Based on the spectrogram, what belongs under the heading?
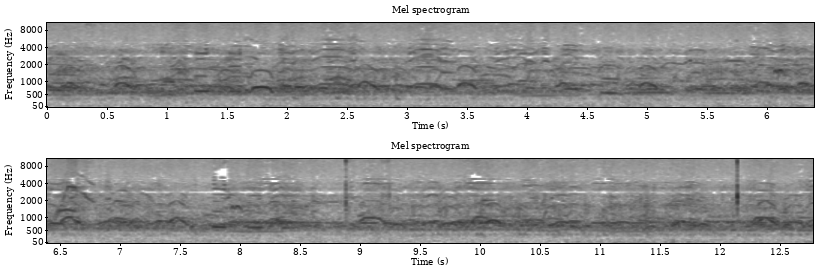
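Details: A large gathering of whooper and tundra swans at Hyoko, Niigata, fills the air with sustained overlapping honks and bugling calls, a steady flock din with no gaps.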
